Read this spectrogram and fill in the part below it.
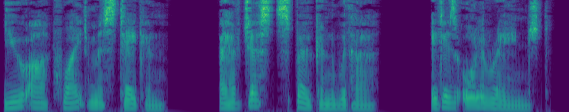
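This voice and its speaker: A man's voice: mid-range voice, normal speed, darkish tone, no echo, close to an everyday voice. A male actor voices a menacing nobleman from a historical romance. He is pompous and mocking, addressing others in formal, insinuating phrases. The recording is close and dry. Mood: smug. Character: arrogant, menacing aristocratic English rake, smooth and mocking. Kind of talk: historical romance audiobook character dialogue.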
